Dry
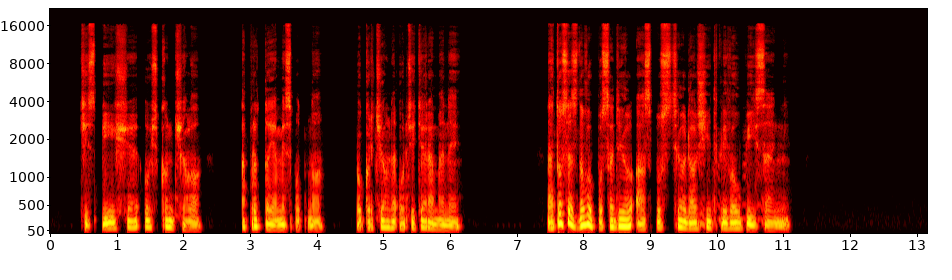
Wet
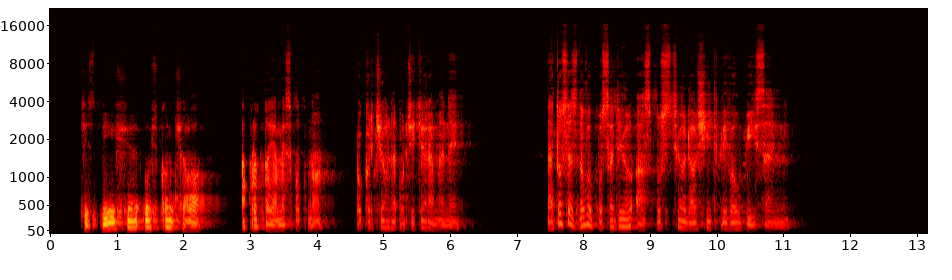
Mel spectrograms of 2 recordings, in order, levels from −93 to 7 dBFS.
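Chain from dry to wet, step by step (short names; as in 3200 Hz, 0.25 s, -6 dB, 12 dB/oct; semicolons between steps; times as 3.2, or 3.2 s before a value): band-pass sweep 370 Hz -> 2200 Hz, 1.24–4.73; analogue delay 0.113 s, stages 4096, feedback 33%, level -18 dB; gain +2 dB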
